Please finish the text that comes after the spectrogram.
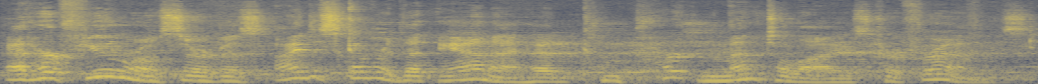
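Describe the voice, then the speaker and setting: A man's voice: a little high, animated, normal speed, crowd noise, close to an everyday voice. A man reading the part of an earnest, probing friend in a novel, with a questioning manner. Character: earnest, probing, mildly annoyed male friend. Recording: echoey roomy live reading.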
